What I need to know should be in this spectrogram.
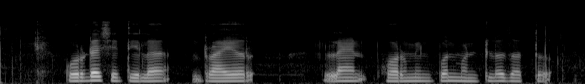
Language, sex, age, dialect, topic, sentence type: Marathi, male, 31-35, Northern Konkan, agriculture, statement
